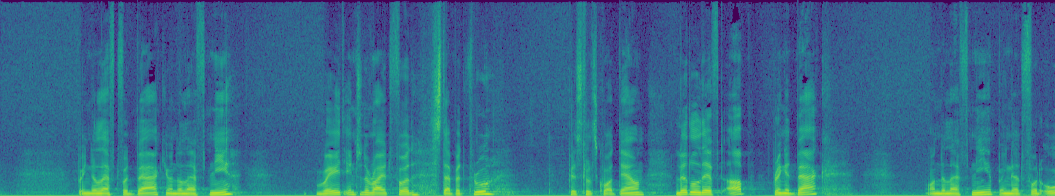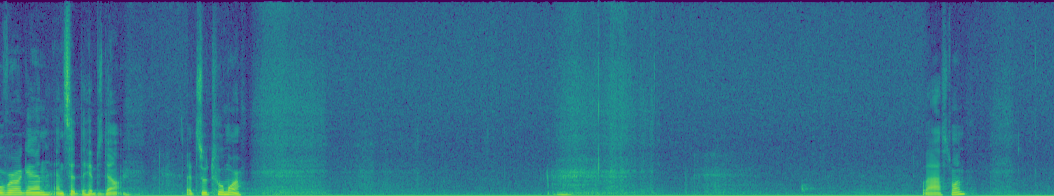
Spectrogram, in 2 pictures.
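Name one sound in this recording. A man speaks calmly and clearly through a close microphone.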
